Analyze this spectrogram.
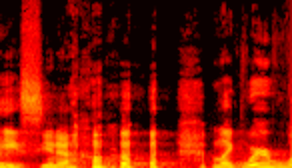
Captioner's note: laughs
